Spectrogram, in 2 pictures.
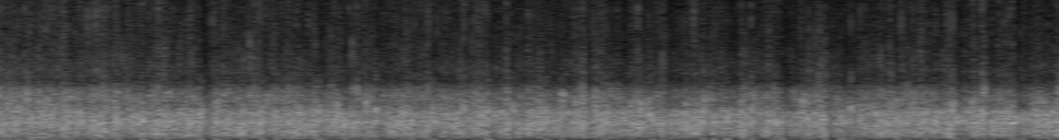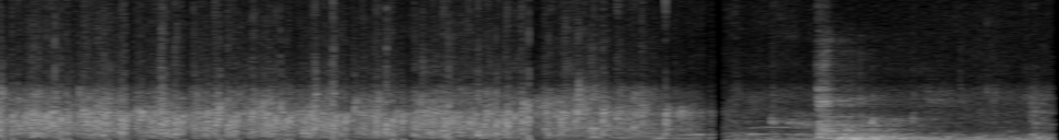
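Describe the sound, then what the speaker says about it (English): Audience applause at a school speech contest, steady and loud clapping filling the room for about nine seconds before a sharp thump and a quieter stretch. "How about a round of applause?"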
